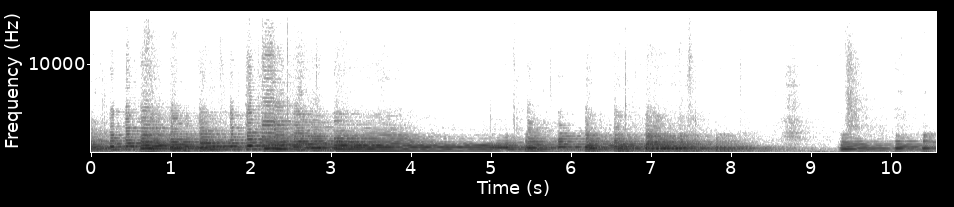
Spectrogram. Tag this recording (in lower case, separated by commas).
playing bassoon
